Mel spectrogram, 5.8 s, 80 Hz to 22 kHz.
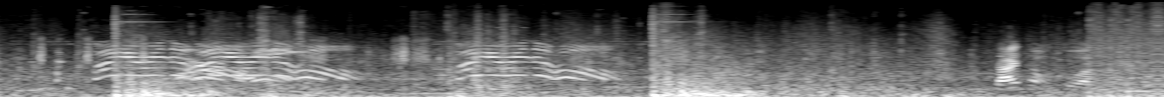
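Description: Rapid M4A1 rifle fire in the game Point Blank comes in sharp, repeated bursts between tonal game effects, and someone talks over it throughout.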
